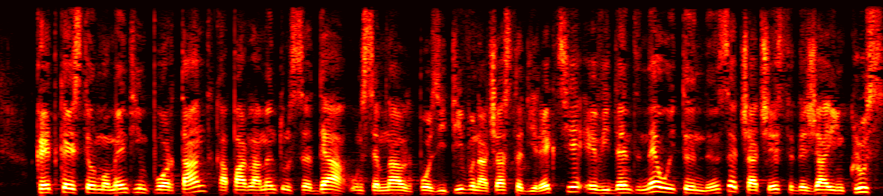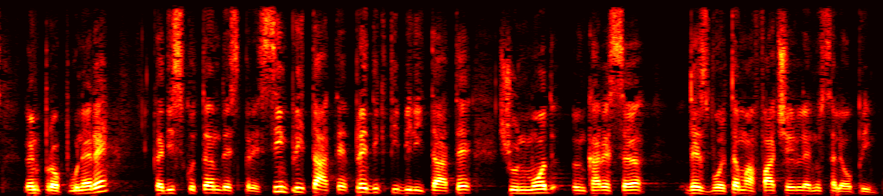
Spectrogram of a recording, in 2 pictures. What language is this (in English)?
Romanian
